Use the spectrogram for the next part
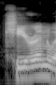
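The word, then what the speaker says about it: Kirin (キリン): So in Japanese, it's more like Kirin, with, like, it's spelled with a K. And in Korean, Girin.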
